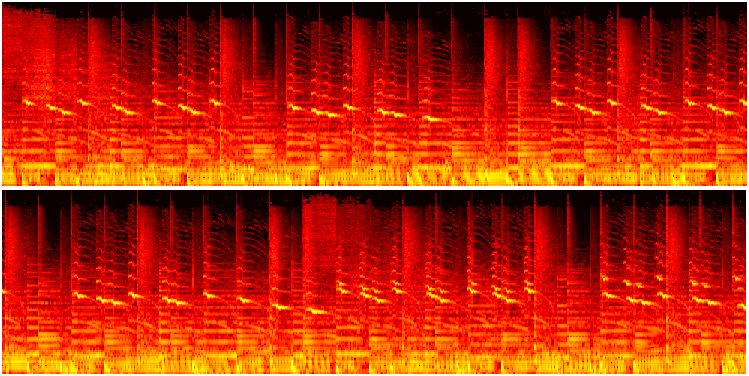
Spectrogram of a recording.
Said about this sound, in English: Now it's time for the cats to sing too.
